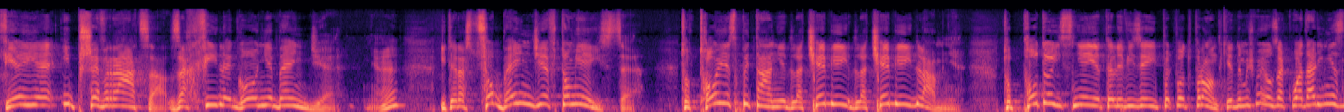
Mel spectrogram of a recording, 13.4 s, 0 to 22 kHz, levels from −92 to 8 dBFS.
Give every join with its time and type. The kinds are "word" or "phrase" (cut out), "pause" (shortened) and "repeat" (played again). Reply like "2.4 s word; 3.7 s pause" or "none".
6.8 s pause; 8.5 s repeat; 11.7 s word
